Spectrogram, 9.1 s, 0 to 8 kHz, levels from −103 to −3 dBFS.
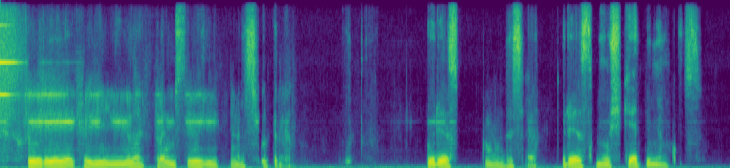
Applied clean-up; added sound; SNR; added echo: neural diffusion model UNIVERSE++.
